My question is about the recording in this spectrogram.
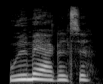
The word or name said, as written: udmærkelse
